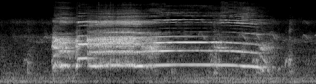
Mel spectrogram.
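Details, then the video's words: Rooster crowing, one of several roosters in a compilation, each with its own crow: a single loud, harmonic cock-a-doodle-doo of about two seconds, held level and then falling in a drawn-out tail. "Rooster Crowing - Rooster Sound Effect - Gà Gáy - Gà Trống - Tiếng Gà Gáy - Con Gà Gáy"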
